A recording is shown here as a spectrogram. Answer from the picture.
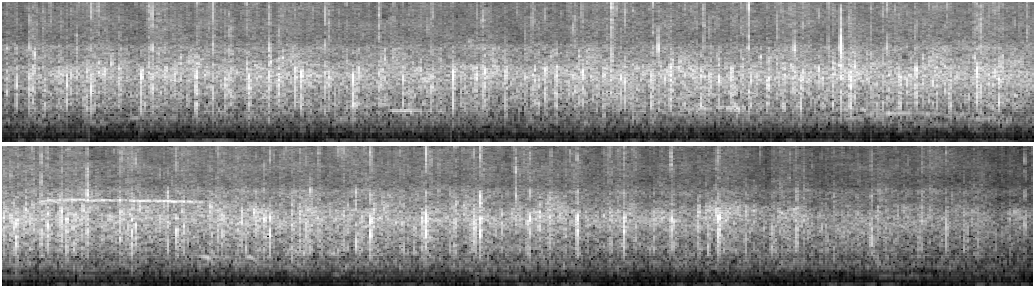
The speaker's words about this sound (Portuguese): que está aqui, uma salva de palmas, venha para cá.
